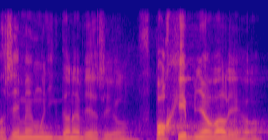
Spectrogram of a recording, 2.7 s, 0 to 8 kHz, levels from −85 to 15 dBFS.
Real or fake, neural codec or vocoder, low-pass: real; none; 7.2 kHz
